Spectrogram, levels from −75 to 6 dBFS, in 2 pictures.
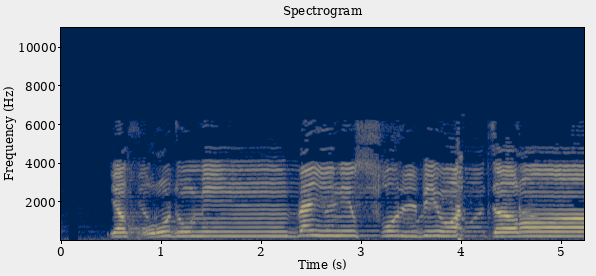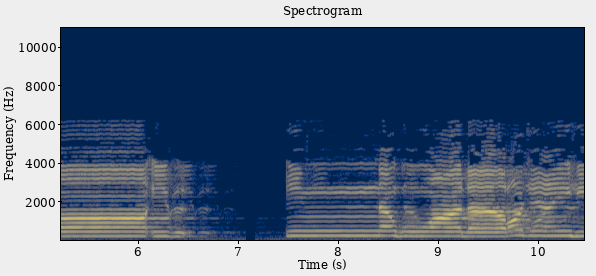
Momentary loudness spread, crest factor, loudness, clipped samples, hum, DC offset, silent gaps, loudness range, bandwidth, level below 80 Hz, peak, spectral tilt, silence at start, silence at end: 12 LU; 16 dB; -17 LUFS; under 0.1%; none; under 0.1%; 7.09-7.14 s; 6 LU; 6.6 kHz; -48 dBFS; -2 dBFS; -4 dB/octave; 0.5 s; 0 s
